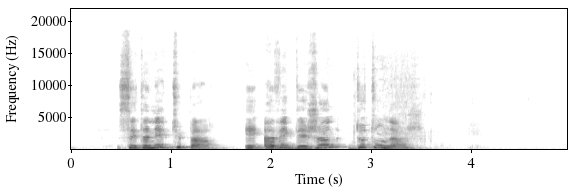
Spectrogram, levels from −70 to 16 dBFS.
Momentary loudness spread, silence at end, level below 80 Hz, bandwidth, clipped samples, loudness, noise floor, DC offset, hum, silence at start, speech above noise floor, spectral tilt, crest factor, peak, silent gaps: 11 LU; 1.45 s; -64 dBFS; 18 kHz; under 0.1%; -21 LUFS; -63 dBFS; under 0.1%; none; 0.45 s; 43 dB; -4 dB/octave; 18 dB; -4 dBFS; none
